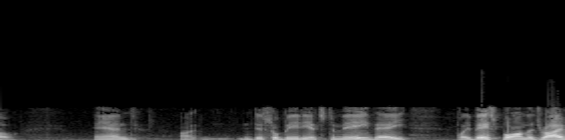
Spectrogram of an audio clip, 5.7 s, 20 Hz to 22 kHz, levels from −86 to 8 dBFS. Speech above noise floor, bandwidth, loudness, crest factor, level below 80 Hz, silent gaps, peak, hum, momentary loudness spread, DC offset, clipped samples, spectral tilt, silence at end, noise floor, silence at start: 36 dB; 5.4 kHz; -18 LUFS; 16 dB; -56 dBFS; none; -2 dBFS; none; 21 LU; under 0.1%; under 0.1%; -5.5 dB/octave; 0 s; -53 dBFS; 0 s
